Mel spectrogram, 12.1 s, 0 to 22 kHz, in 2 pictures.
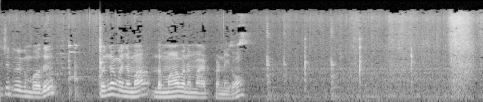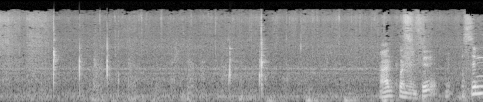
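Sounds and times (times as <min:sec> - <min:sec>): water boiling in a pan: 0:00.0 - 0:12.0
flour sliding into water hiss: 0:04.6 - 0:06.7, 0:10.1 - 0:11.6.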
